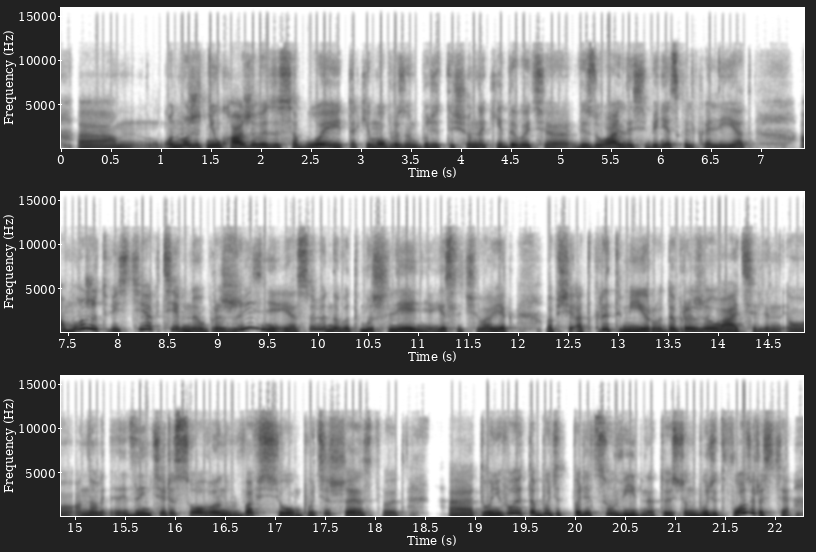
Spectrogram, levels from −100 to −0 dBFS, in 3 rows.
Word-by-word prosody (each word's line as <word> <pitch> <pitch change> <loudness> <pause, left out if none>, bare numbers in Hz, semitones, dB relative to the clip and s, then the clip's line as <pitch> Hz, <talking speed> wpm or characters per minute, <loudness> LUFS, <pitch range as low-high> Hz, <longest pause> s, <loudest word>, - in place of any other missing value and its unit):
а, 215 -1 -1
м, 205 +2 -8
он 245 - +1
может 275 -2 +2
не 270 0 +5
ухаживать 250 0 +3
за 230 - -1
собой 230 +4 +2
и - - -3
таким 225 +3 -4
образом 230 -4 0
будет 230 +2 -4
еще 215 +4 -5
накидывать, 220 -2 0
э, 200 -2 -3
визуально 220 +1 +1
себе 210 -1 -5
несколько 220 -3 -3
лет. 200 +7 -2 0.5
А 220 - -2
может 365 - +3
вести 270 +6 -2
активный 300 - -1
образ 240 +2 -1
жизни, 315 - +1
и 225 - -3
особенно 255 +5 0
вот 260 +1 -2
мышление. 255 -7 +2
Если 245 +1 -2
человек 235 +3 -1 0.3
вообще 215 +1 -5
открыт 250 +6 -1
миру, 225 -5 +2
доброжелателен, 215 -4 0
о 205 -1 -4
но, 245 +3 +1
э, 240 -1 -5
заинтересован 270 -1 +2
во 270 +4 +2
всём, 220 -8 0
путешествует, 230 -5 -3 0.4
а, 215 0 -1
то 240 +3 -3
у - - +6
него 265 +6 +4
это 320 -4 +2
будет 275 +1 -1
по 270 - +4
лицу 270 +2 +1
видно. 230 -8 +1
То 220 +5 -2
есть 220 +2 -3
он 230 -1 +1
будет 215 -3 +1
в 220 - -20
возрасте, 255 - +1
235 Hz, 155 wpm, -19 LUFS, 215-265 Hz, 0.5 s, у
